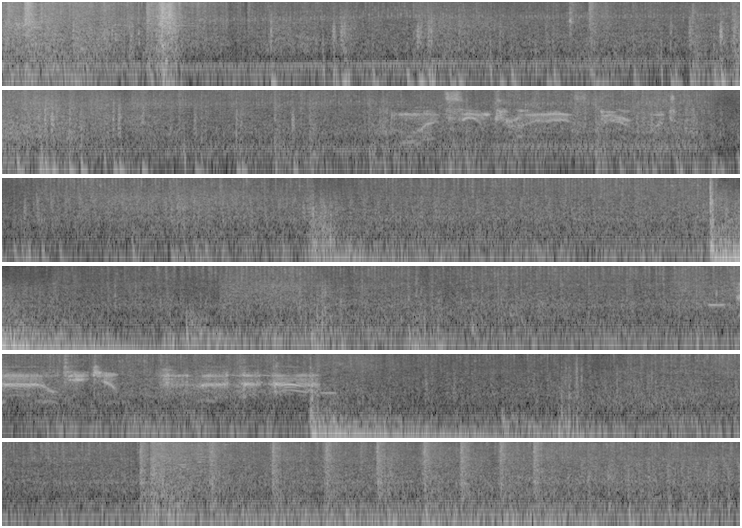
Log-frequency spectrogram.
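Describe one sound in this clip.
A heavy vehicle engine rumbles and roars steadily.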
